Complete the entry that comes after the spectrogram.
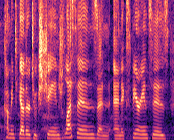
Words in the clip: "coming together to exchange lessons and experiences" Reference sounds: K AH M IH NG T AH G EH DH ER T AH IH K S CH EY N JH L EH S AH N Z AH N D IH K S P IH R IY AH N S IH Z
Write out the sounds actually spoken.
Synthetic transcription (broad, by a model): K AH M IH NG T AH G EH DH ER T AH IH K S CH EY N JH L EH S AH N Z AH N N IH K S P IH R IY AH N S IH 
